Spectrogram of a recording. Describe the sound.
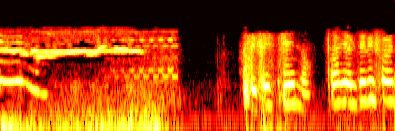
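A telephone rings with a steady electronic tone for over a second over a low rumble, then a voice starts talking.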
